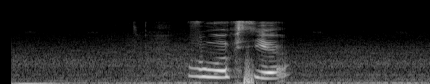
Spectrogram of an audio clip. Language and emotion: Russian, sad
